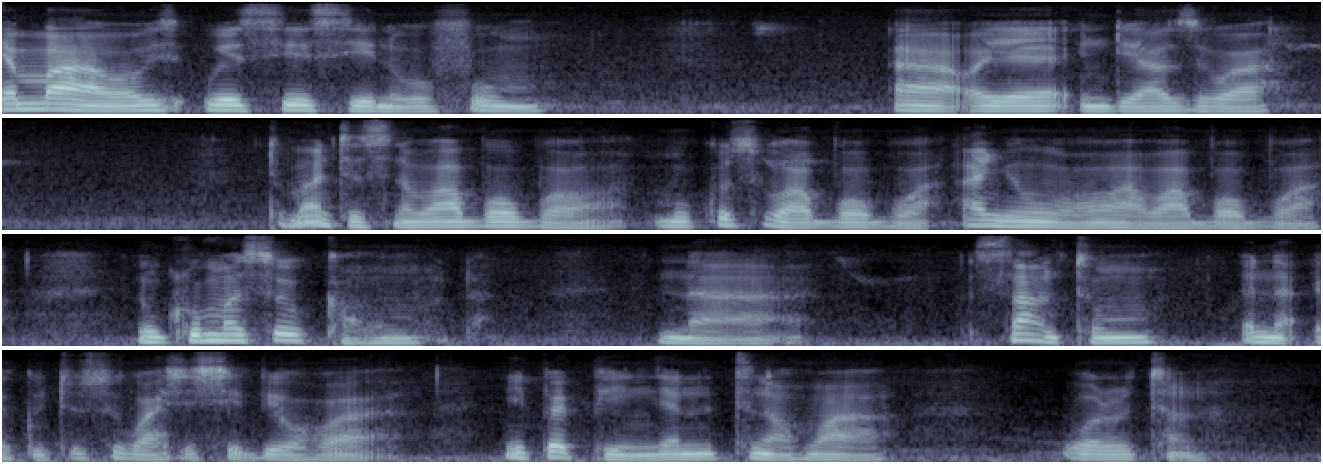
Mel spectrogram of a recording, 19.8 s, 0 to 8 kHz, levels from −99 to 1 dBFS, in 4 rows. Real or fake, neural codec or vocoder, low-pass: real; none; 7.2 kHz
